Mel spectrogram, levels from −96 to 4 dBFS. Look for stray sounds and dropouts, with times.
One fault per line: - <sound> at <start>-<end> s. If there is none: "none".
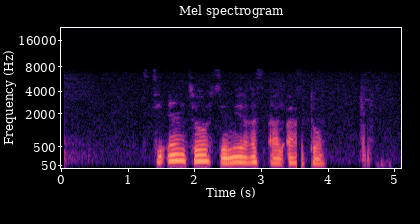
- dropout at 3.5-3.6 s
